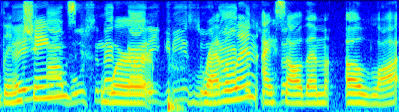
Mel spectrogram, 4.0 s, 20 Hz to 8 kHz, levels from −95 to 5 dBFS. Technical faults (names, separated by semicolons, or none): none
